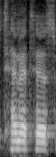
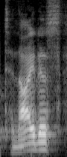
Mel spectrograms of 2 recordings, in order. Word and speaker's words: tinnitus: In a related category, depending on the pronunciation, sometimes referred to as tinnitus or tinnitus, a ringing, or actually, as I used to have at one point, a buzzing static sound in my ear.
